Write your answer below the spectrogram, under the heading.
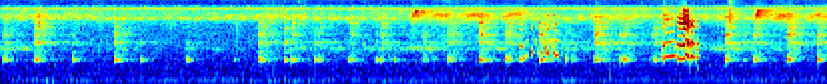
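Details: A tame ornate lorikeet (Sulawesi lory, able to talk and whistle) gives a steady run of short, clipped mid-pitched notes, then breaks into a few louder warbling, swooping whistles.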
